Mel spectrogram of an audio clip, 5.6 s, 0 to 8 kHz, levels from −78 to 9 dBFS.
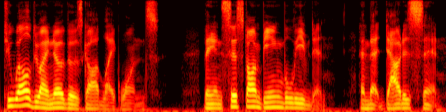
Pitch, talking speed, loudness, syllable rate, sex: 105 Hz, 205 wpm, -16 LUFS, 5.5 syllables/s, male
